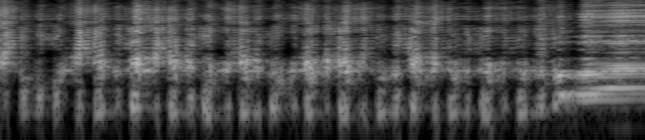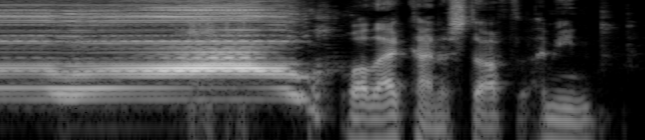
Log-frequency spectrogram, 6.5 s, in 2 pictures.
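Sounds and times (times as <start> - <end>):
harmonica imitating a train: 0.0 - 4.8
speech: 5.1 - 6.4.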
